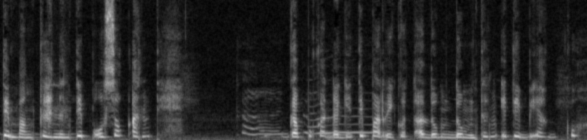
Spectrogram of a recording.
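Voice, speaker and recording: A woman's voice: sits high, animated, normal speed. A woman playing a burdened, sorrowful young eldest daughter in a radio drama, with a youthful, plaintive and earnest delivery. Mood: grieving, bitter.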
